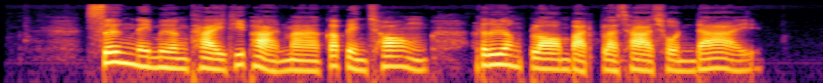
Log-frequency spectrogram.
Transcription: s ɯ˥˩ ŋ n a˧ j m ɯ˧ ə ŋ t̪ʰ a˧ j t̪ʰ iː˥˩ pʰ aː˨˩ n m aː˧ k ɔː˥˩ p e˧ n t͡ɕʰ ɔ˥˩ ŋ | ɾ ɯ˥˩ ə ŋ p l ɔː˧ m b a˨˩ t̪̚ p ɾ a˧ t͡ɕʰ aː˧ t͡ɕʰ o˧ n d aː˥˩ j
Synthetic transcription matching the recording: s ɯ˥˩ ŋ n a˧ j m ɯ˧ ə ŋ t̪ʰ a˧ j t̪ʰ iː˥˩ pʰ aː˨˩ n m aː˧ k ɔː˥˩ p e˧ n t͡ɕʰ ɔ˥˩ ŋ | ɾ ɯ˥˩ ə ŋ p l ɔː˧ m b a˨˩ t̪̚ p ɾ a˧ t͡ɕʰ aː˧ t͡ɕʰ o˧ n d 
